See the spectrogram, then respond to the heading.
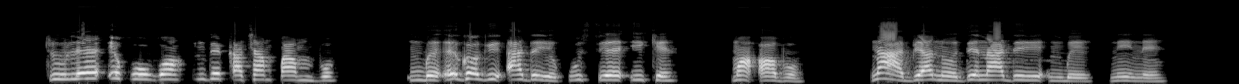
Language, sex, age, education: Igbo, female, 30-45, tertiary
